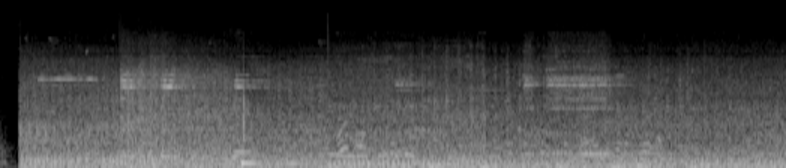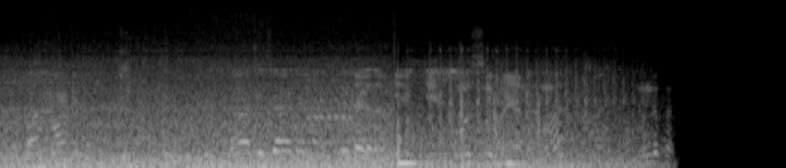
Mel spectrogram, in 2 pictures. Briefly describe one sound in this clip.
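A crowd of men chatters and calls out loudly outdoors.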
